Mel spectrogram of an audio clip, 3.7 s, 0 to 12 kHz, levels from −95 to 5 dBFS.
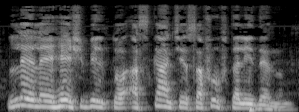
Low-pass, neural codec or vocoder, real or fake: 9.9 kHz; none; real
